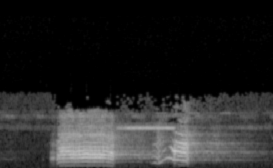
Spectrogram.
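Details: Macaw letting out a loud, harsh squawk held for about half a second, then a shorter, bending, warbling screech.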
